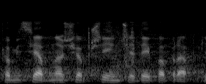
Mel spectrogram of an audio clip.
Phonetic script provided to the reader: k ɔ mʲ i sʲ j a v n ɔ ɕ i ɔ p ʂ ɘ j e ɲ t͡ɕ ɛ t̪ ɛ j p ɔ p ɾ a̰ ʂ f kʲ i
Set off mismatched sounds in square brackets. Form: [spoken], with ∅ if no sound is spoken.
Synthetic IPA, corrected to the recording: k ɔ mʲ i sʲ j a v n ɔ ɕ i ɔ p ʂ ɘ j e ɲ t͡ɕ ɛ t̪ ɛ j p ɔ p ɾ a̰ [∅] f kʲ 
